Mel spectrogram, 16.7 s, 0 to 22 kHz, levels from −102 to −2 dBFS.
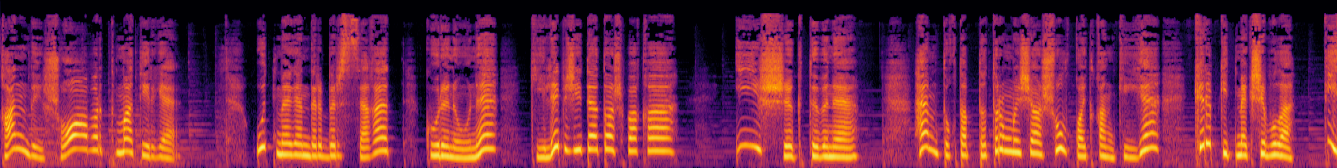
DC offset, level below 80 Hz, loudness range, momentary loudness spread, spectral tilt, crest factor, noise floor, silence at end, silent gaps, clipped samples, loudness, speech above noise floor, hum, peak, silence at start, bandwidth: under 0.1%; -56 dBFS; 2 LU; 9 LU; -4.5 dB/octave; 16 dB; -58 dBFS; 0 s; none; under 0.1%; -16 LUFS; 42 dB; none; -2 dBFS; 0 s; 16 kHz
